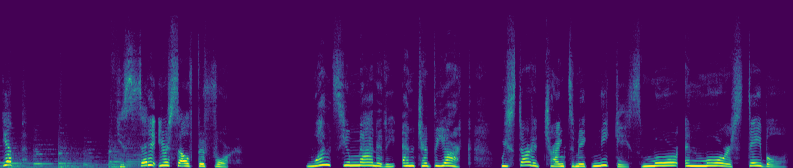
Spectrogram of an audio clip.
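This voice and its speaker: Very high-pitched, excitable little girl genius. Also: takes it slowly, dry recording, faint music behind, full character voice. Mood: earnest. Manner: childlike, earnest, expressive. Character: brainy, proud, excitable little girl inventor. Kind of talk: voiced game event dialogue.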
